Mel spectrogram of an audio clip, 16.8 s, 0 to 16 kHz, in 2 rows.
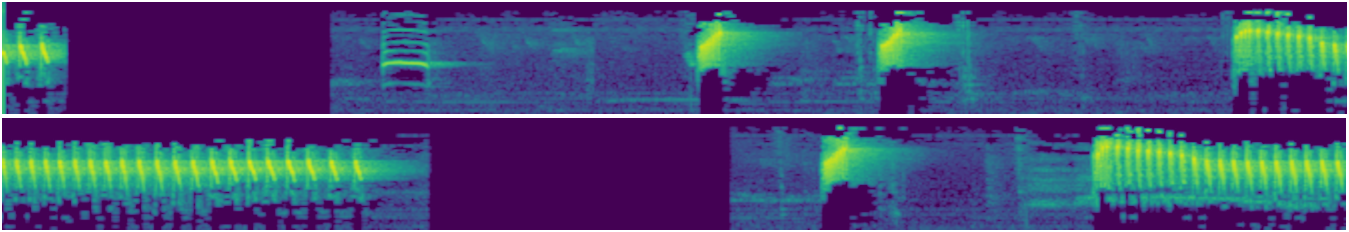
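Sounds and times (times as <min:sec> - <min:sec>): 
bulbul song with rattling trills and a short rising note: 0:02.1 - 0:06.4, 0:07.6 - 0:11.1, 0:13.0 - 0:14.3, 0:15.1 - 0:16.7.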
